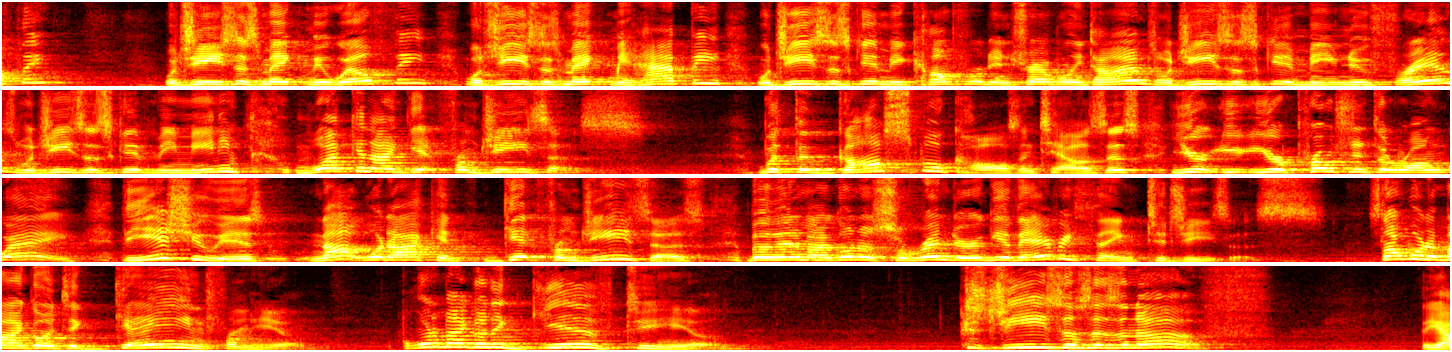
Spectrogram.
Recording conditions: large echoing room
